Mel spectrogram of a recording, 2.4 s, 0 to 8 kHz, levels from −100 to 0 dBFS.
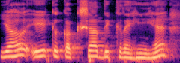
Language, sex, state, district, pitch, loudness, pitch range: Hindi, female, Karnataka, Bangalore, 220 Hz, -14 LUFS, 195-235 Hz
